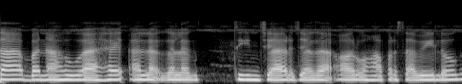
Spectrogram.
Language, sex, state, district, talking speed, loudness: Hindi, female, Maharashtra, Washim, 170 wpm, -11 LUFS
